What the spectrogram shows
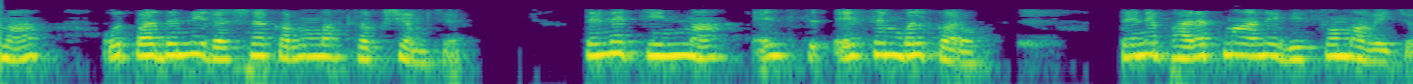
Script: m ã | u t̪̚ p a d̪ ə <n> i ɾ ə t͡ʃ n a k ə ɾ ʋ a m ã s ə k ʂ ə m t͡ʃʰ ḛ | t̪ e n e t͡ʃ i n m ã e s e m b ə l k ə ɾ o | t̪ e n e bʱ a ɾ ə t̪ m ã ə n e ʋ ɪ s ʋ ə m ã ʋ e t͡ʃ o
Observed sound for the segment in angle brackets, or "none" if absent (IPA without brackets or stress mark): nː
